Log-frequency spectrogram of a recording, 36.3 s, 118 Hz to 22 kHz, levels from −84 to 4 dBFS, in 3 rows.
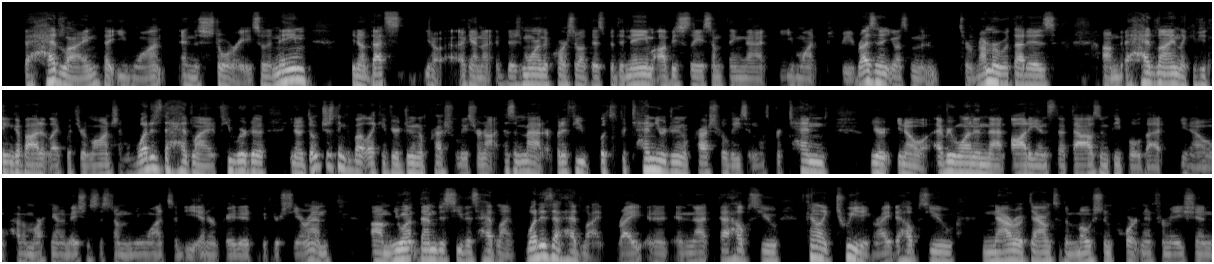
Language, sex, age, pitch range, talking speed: English, male, 20-39, 105-125 Hz, 265 wpm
